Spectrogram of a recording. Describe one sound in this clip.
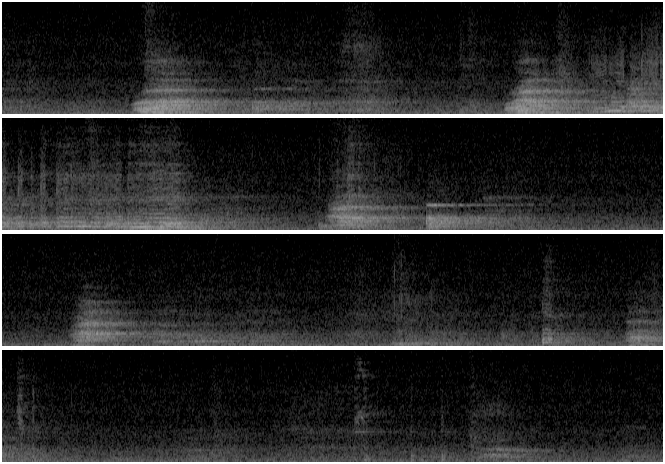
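A man breathes out hard with each repetition of an exercise.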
